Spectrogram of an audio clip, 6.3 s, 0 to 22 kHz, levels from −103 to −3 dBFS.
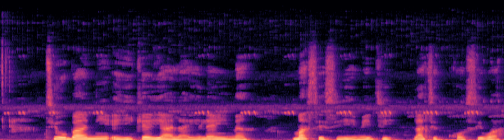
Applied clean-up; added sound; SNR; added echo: classical method log-MMSE.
